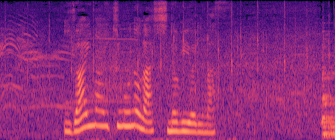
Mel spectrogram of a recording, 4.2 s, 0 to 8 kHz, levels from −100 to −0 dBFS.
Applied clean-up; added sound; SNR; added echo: none; Cheering / Clapping; 17 dB; none.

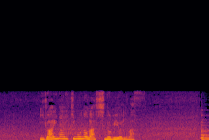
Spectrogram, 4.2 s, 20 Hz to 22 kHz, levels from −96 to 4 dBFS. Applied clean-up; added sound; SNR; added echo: none; none; none; none.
